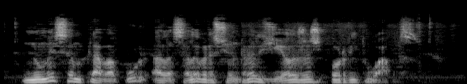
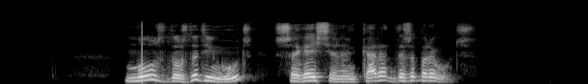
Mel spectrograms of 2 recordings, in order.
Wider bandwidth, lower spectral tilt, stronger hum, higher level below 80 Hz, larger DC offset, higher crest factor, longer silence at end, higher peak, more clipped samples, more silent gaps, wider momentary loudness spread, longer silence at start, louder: first, 11 kHz vs 7.6 kHz; second, -3.5 dB/octave vs -6 dB/octave; neither; first, -50 dBFS vs -58 dBFS; neither; about the same, 20 dB vs 16 dB; second, 0.35 s vs 1.2 s; about the same, -4 dBFS vs -2 dBFS; neither; neither; second, 11 LU vs 17 LU; second, 0.15 s vs 1.25 s; second, -23 LUFS vs -17 LUFS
